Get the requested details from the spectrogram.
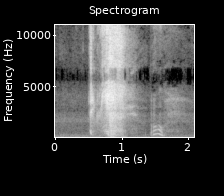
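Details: With itchy allergies, the day after a bad allergy day: one forceful sneeze with a sharp inward catch, then a brief exhaled vocal sound.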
